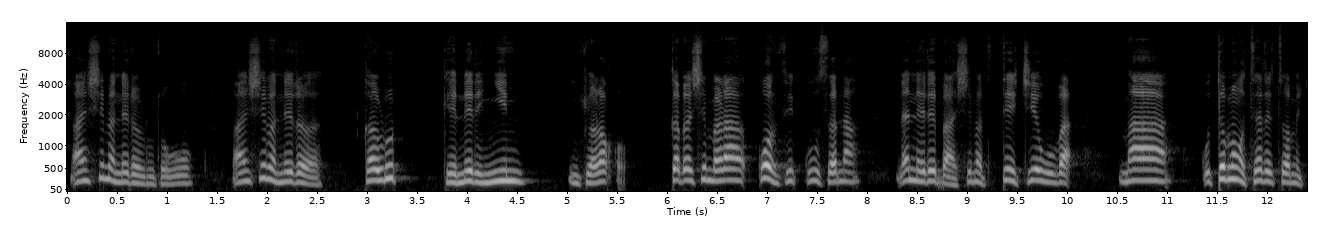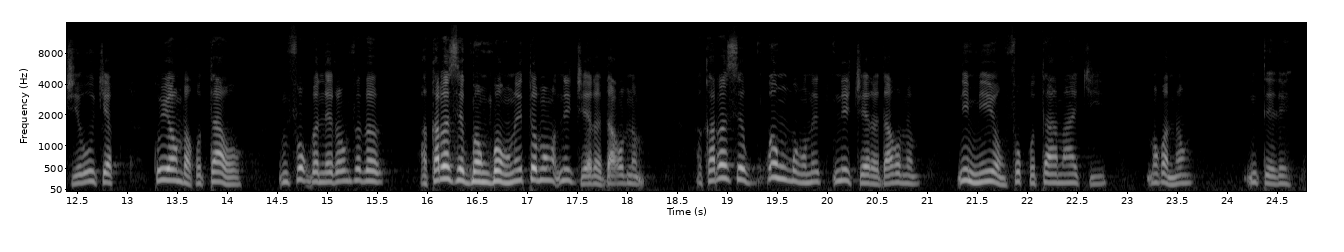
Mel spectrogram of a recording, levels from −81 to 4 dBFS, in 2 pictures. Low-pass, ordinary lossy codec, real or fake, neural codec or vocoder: 14.4 kHz; Opus, 32 kbps; real; none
